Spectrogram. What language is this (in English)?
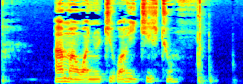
Arequipa-La Unión Quechua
